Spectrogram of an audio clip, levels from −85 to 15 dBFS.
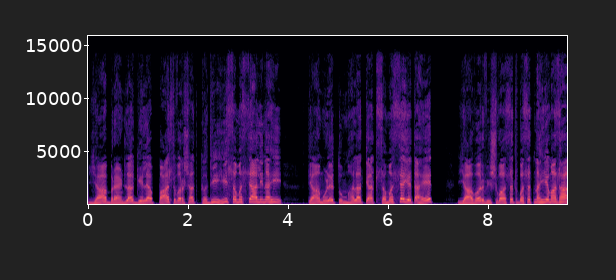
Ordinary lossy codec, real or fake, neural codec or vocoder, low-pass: AAC, 64 kbps; real; none; 14.4 kHz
